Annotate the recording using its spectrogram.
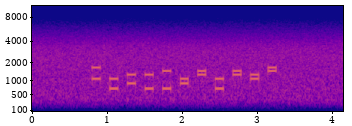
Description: Multi-frequency trunk signalling (R1, as on North American trunks), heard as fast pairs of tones, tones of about 110 ms, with phone line noise. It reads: KP 254730206 ST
